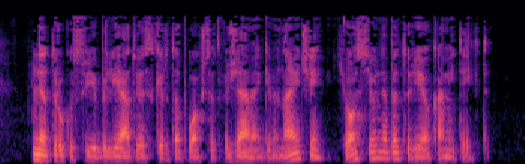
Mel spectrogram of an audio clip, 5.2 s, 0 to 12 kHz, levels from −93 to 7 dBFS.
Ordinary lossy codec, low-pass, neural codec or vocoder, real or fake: MP3, 32 kbps; 9.9 kHz; none; real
